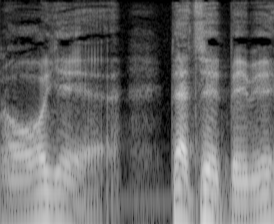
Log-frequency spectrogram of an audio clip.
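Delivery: deep, slow, drawn-out video game voiceover voice. Describing a mobile game to the others, doing the Candy Crush deep voice. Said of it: "a deeper voice going".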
